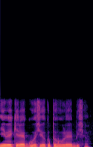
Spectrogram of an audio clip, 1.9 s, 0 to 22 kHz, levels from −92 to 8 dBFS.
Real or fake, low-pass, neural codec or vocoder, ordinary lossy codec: real; 7.2 kHz; none; none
